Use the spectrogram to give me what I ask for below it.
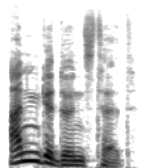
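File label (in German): "angedünstet", German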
